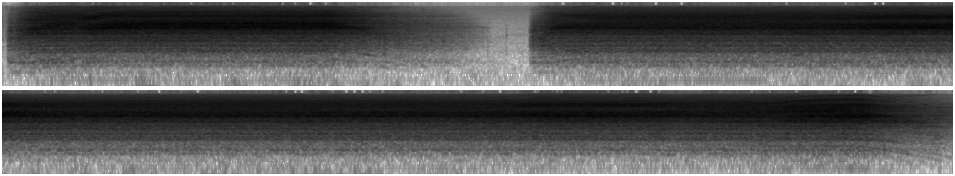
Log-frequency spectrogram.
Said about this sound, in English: Just depending on how powerful your spice grinder is, you may have to do it longer than this.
